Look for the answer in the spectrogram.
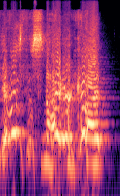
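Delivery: put-on voice, very high, very loud and shrill. Discussing Superman fans, the speaker mimics them, imitating the fans. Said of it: "I like the voice you did there".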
